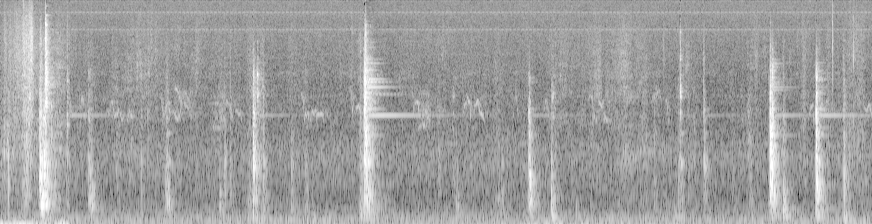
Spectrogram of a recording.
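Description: Metal winch hook being handled and hooked up at the front of a pickup. There are scattered sharp clinks and knocks, the loudest about four and a half seconds in with a short metallic ring, and a cluster of knocks near the end.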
